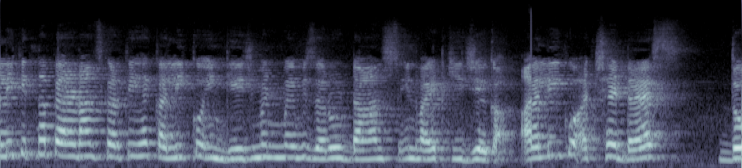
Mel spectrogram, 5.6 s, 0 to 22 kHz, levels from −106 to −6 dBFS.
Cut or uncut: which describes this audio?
cut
